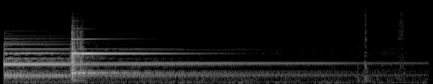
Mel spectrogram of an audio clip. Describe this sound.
horror sound
A sound I created with a piano
ambience, creepy, demon, devil, drama, eerie, evil, fear, fearful, ghost, ghostly, gothic, Halloween, haunted, hell, horror, nightmare, paranormal, phantom, scary, sign, sinister, spooky, thriller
